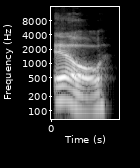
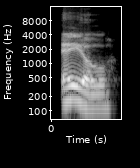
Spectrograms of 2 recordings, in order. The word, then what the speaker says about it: El: but that is the the word God not L it is not L with a short e it is ale with a long e sounds like a long a so the name ale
